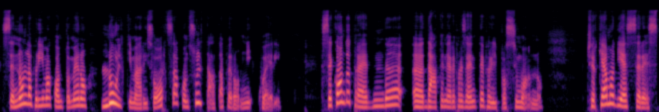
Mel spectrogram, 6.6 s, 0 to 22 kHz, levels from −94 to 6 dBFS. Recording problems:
wrong speed, natural pitch; too fast; 1.6 times normal speed

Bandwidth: 14.5 kHz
